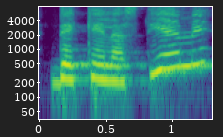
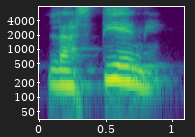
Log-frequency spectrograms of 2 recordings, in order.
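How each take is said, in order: First: «tiene» subiendo, lento, como pregunta; «tiene» alargado con subida al final; rising question. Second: «tiene» más grave con caída firme; falling answer. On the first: («tiene» con entonación ascendente) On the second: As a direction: confirma «tiene» bajando el tono. («tiene» grave y descendente, afirmando) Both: Shown as a demonstration.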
